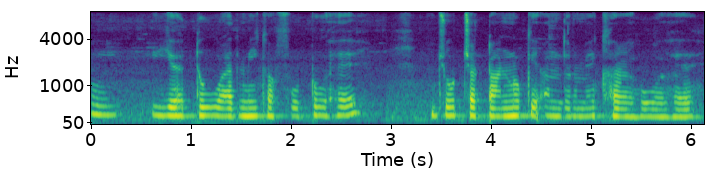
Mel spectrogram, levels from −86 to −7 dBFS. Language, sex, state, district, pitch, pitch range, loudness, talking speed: Hindi, male, Arunachal Pradesh, Lower Dibang Valley, 170 Hz, 165-180 Hz, -19 LUFS, 145 wpm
